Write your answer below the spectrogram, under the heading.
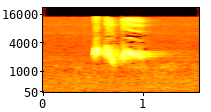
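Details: Three-note chirping phrase of a red-vented bulbul, heard in the early morning between 5:30 and 5:40 at Mount Lavinia, Sri Lanka, Nikon Coolpix P510 camera; bright, tumbling notes, the last longest and slightly falling.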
